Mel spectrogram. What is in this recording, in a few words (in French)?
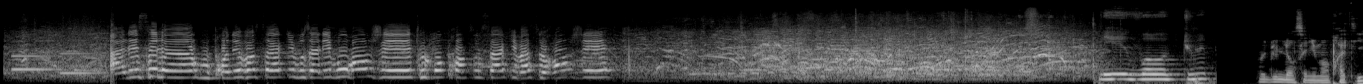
Voix off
